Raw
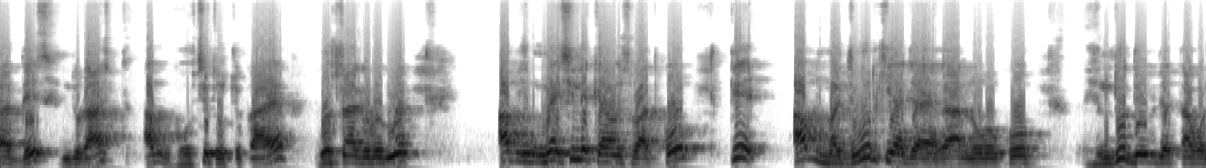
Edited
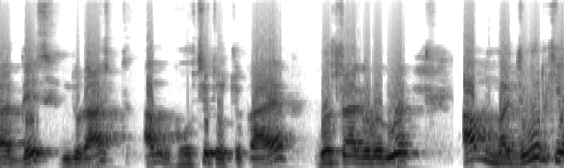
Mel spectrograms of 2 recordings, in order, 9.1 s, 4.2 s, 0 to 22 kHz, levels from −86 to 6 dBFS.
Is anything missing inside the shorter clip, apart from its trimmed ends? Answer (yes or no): yes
